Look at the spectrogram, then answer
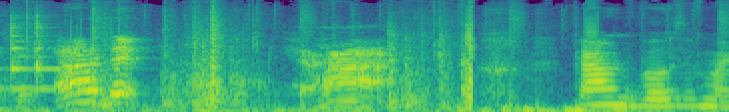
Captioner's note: phone ringing; cackling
